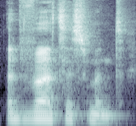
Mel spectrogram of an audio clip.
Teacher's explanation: But technically, in a modern British RP accent, this word is advertisement. 4 syllables, stress on the second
